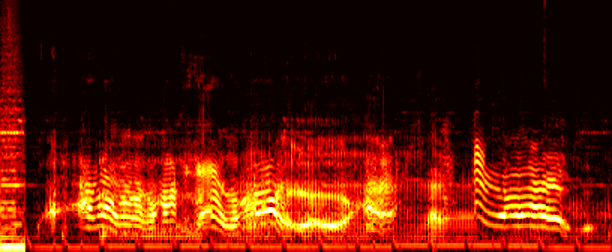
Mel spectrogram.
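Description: Lions growling during mating: a series of drawn-out, pitched calls that rise and fall, with one long call in the middle and a last one near the end.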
